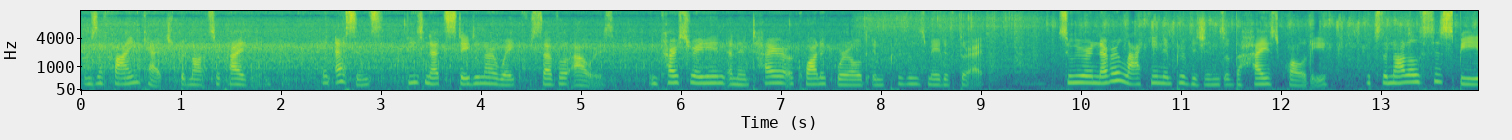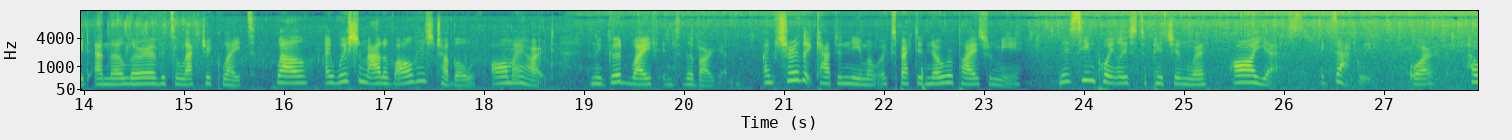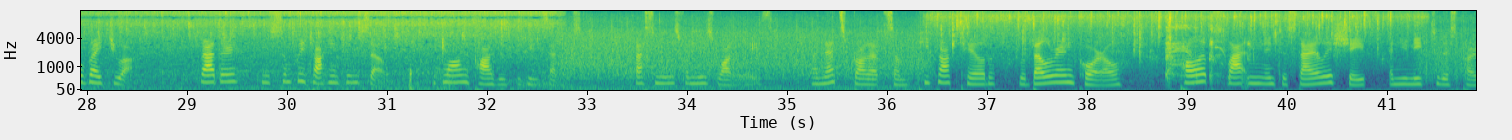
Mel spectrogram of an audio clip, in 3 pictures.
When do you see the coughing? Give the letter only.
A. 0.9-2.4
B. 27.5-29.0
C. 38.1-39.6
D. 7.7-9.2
C.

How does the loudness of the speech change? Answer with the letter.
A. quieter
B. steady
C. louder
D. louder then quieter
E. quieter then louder
B.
